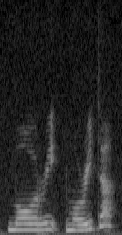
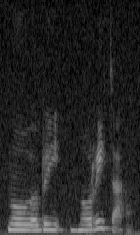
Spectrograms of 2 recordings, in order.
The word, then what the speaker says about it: Morita: Morita. Hiroyuki Morita. Morita. There we go. I was like, I'm pronouncing it with like a Spanish emphasis and not.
